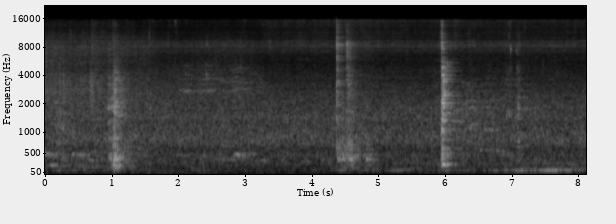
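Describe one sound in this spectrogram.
A metal spoon clinks against a steel pot.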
